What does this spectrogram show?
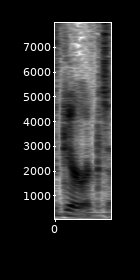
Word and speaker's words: Garecht: Michaela Garecht, I think the last name is pronounced Garecht. Okay, I've heard, it's Garecht.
